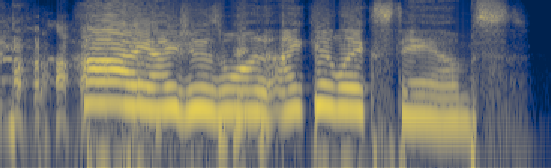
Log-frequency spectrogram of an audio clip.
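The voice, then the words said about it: Cartoon Toad voice, sounds congested. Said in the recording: “his toad impression ... This just sounds like you with a cold. You're just really sick.”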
